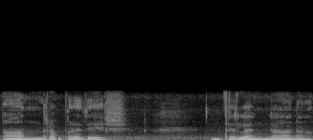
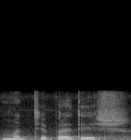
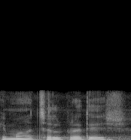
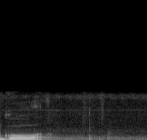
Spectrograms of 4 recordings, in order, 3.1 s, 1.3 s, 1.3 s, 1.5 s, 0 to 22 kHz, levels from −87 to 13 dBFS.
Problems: none marked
